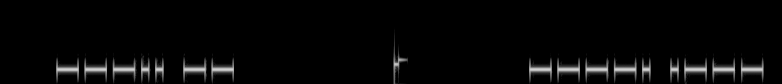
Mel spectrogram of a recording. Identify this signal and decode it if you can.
Morse code, heard as a keyed tone, about 17 wpm, 700 Hz. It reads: 8 M 9 J
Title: Single-Letter Single-Number 17wpm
